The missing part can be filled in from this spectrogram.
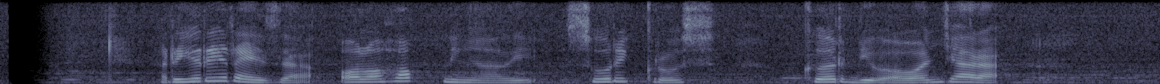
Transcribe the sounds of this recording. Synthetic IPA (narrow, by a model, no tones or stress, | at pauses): riɾiɾɛza̰ʔɔlɔɦɔk̚niŋalisuɾikɾus | kɨrdiwawaɲt͡ʃaɾa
